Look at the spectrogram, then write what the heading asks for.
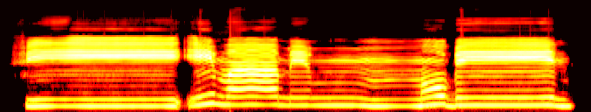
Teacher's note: फी को 3 सेकंड तक खींचेंगे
